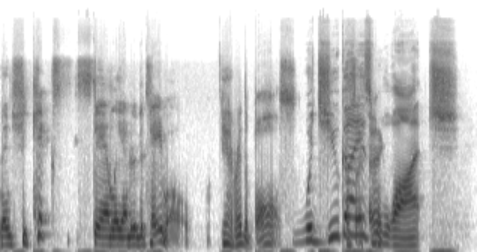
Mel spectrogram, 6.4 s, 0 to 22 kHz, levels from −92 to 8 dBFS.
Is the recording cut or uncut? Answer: uncut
